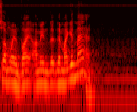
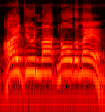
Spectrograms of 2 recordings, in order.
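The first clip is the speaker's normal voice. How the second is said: slow, loud, higher oath; vehement denial; 7 semitones higher, 7 dB louder, much slower than usual. Acted. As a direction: swear it with force. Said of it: "denied with an oath".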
